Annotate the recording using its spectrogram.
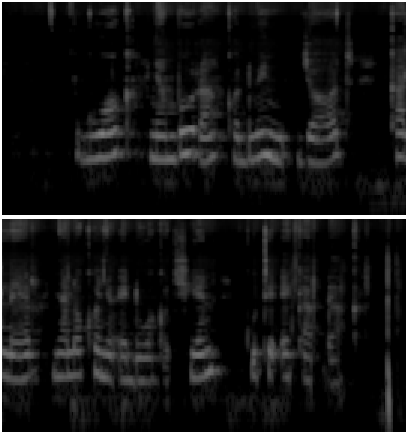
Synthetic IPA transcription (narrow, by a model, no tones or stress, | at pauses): ɡwokɲambʊɾakɔdwind͡ʒɔt | kalɛrɲalɔkʰɔɲɔʔedwɔkɔt͡ʃienkutʰeʔɛkardak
